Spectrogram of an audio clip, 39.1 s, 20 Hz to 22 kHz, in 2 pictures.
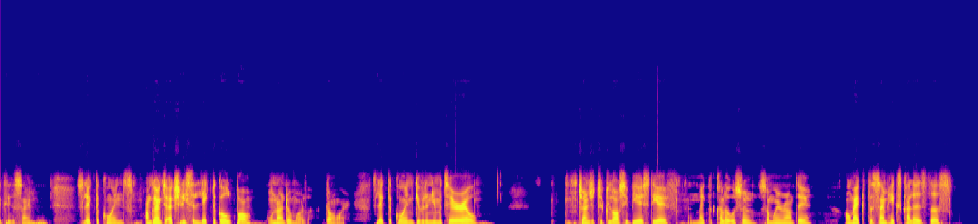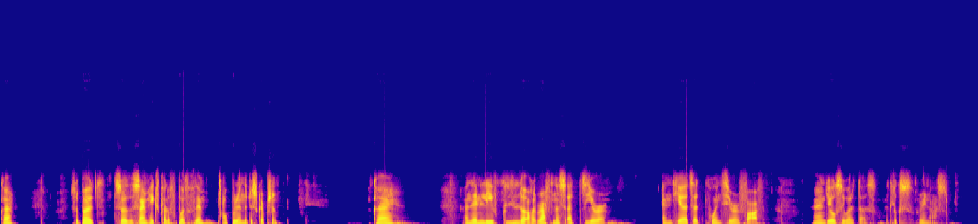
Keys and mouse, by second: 0.0 F11, 0.0 click, 0.9 right click, 3.1-6.4 right drag, 7.2-12.0 drag, 12.6 click, 16.9 right click, 17.8 click, 22.1 right click, 23.0 click, 29.8-33.3 right drag, 33.9-38.0 right drag, 37.4 ctrl+l.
